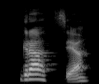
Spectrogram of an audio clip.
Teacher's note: this consonant sound is like a combination of a t and an s sound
